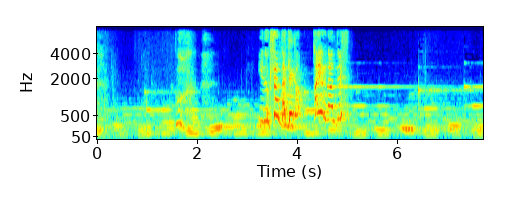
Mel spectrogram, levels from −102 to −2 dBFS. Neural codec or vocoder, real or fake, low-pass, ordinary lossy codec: none; real; 7.2 kHz; none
